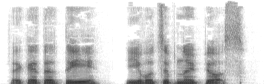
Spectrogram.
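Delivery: grumbled, grousing tone. A man answers a giant who has just named himself, grumbling. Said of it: "проворчал Конан".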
